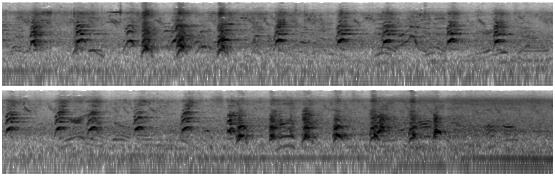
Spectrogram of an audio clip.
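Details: Samoyed dog herding, barking steadily in a long series of bright, clipped yelps roughly every half second to second, each with a brief arched pitch, over a low steady hum.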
